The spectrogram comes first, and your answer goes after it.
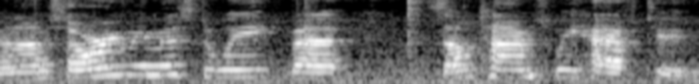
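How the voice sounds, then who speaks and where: A woman's raised, projected voice in an American accent, very slow pace, lively intonation, over noticeable background noise. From Phoenix, Arizona. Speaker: Bible study co-host. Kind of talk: Bible study. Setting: motorhome.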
